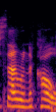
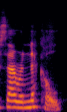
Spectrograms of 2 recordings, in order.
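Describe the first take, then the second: First: The surname sounds like the name Nicole. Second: The surname sounds like the coin nickel. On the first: This is how the speaker has been saying it. "I say Sarah Nicole" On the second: This is how other people say it. "I hear other people call you Sarah Nickel"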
